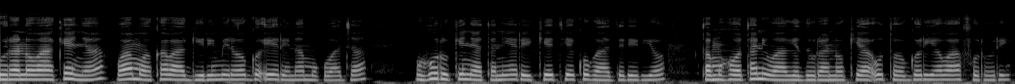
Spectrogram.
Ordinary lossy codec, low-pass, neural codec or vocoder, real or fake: none; none; none; real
